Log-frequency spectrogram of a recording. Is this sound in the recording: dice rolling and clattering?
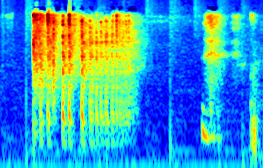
yes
